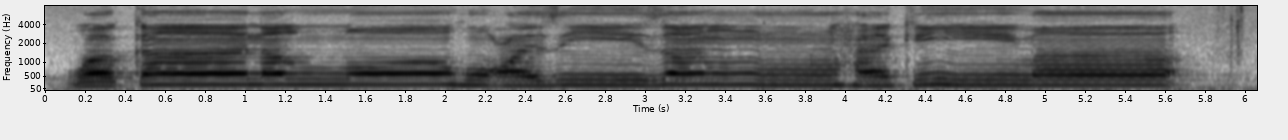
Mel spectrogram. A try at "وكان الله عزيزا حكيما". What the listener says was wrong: Okay, the first bit was okay after some time, and here again there is a mistake. za, azizan. That za is a tanween followed by ha. You see, after noon sakin or tanween there are 6 letters, and ha is one of them where it will not be prolonged, the voice.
